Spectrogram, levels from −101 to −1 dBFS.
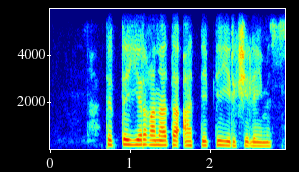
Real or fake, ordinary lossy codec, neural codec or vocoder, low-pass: real; Opus, 32 kbps; none; 5.4 kHz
